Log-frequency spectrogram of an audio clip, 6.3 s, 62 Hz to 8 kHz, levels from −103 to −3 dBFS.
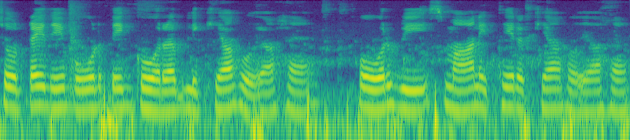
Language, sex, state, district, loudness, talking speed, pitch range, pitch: Punjabi, female, Punjab, Pathankot, -17 LUFS, 145 wpm, 170-185 Hz, 180 Hz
